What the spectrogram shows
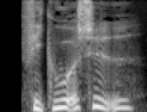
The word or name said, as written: figursyet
